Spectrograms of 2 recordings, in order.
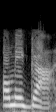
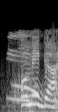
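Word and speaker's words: ω: anguler ini kita simbolkan simbol Omega dia memang seperti W tapi kita bacanya Omega dalam arjuni ya besarnya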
